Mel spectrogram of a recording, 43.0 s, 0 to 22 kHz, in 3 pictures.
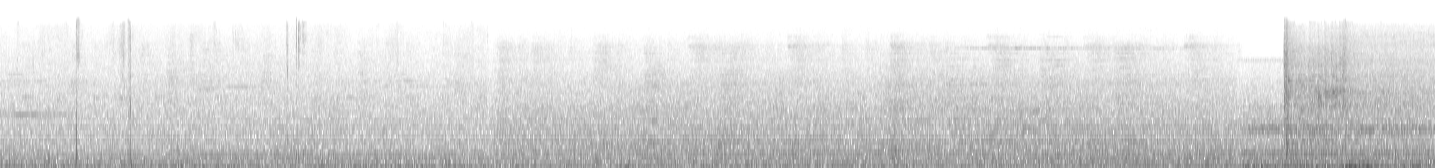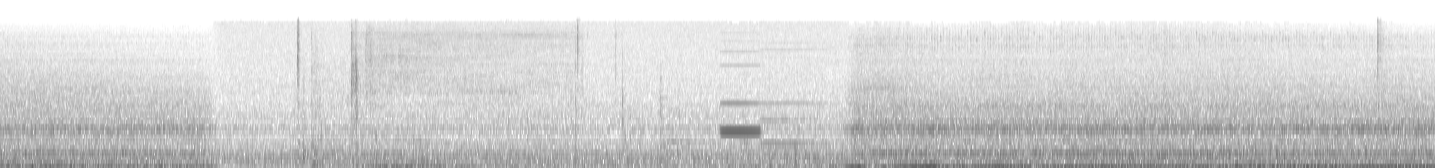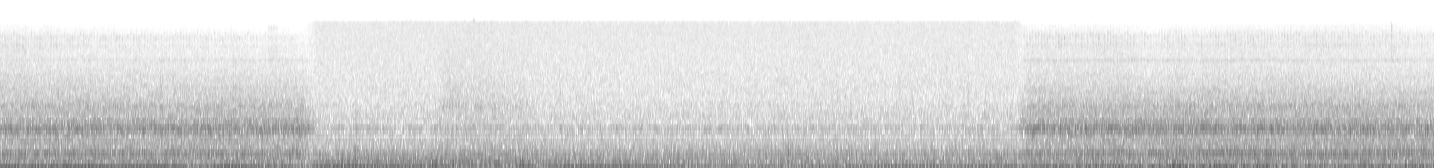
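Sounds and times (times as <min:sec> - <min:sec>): car engine and tyres rumbling: 0:00.0 - 0:43.0
short electronic beep: 0:21.6 - 0:22.6.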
